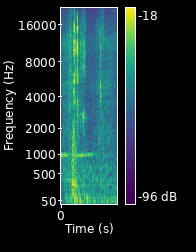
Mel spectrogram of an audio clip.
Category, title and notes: Sound effects > Objects / House appliances
Coin Foley 3
coin foley coins change jingle tap jostle sfx fx percusion perc
coin, foley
